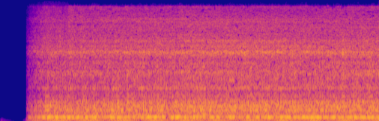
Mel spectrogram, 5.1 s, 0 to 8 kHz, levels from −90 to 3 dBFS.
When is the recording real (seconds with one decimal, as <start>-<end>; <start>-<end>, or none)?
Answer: 0.0-3.1; 4.2-5.1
